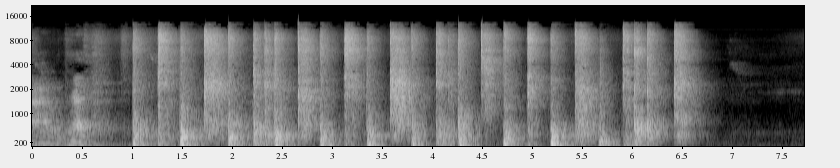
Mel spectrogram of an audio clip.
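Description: Shoes tap and stamp sharply on a hard floor in a quick rhythm.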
